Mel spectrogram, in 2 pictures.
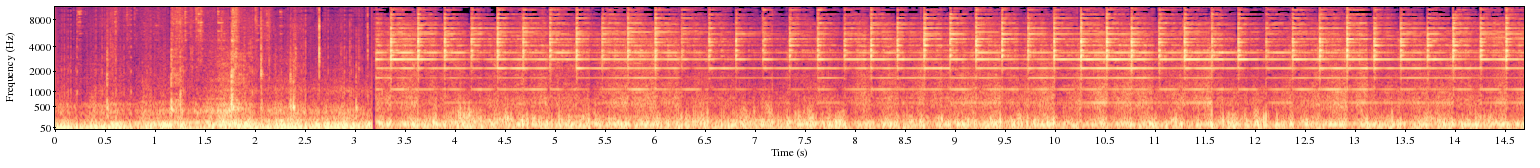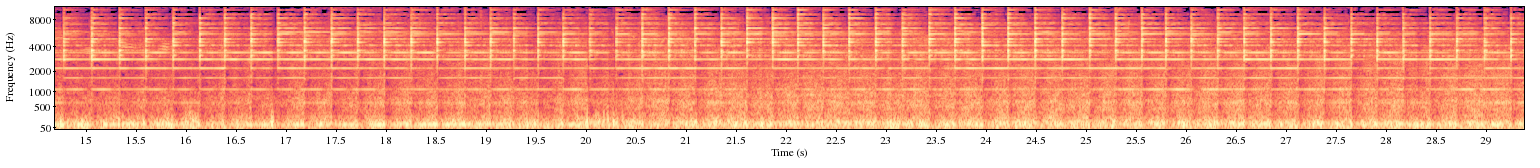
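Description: Freight train passing close by: a deep locomotive rumble for the first few seconds, then the cars rolling past with a steady stream of wheel clicks on the rails. From about three seconds in, a high-pitched steady whine rides over it to the end.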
